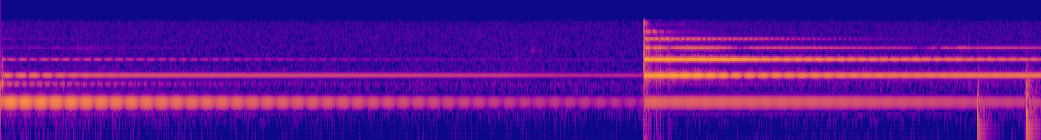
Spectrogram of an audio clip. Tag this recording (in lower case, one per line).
singing bowl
